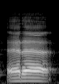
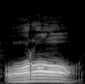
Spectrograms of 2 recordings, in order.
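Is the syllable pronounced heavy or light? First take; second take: light; heavy. First: The syllable is pronounced light and thin. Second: The syllable is pronounced heavy and deep. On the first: The speaker calls it wrong. "on ne va pas dire ra" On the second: The speaker calls it right. "mais on va dire ra, grave"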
